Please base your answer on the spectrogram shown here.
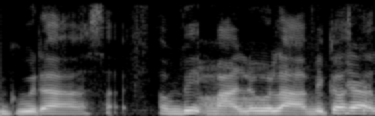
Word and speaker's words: Gouda: there when i went it's pronounced gauda gorda yeah when i go to the store and say i'm looking for gouda i beat malula because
